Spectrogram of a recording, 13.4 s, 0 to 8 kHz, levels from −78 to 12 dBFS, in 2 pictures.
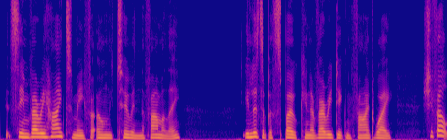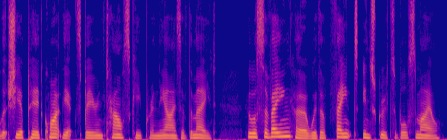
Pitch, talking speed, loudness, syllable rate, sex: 165 Hz, 190 wpm, -19 LUFS, 6.1 syllables/s, female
